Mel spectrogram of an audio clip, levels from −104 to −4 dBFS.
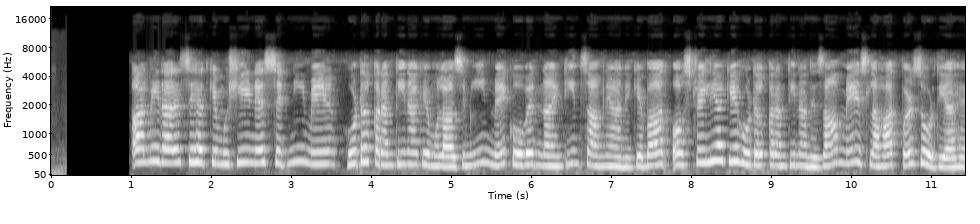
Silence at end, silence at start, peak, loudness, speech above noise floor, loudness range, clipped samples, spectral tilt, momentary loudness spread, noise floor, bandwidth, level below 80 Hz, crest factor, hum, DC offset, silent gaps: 0 s; 0 s; -2 dBFS; -16 LUFS; over 74 dB; 1 LU; under 0.1%; -2.5 dB/octave; 5 LU; under -90 dBFS; 7.8 kHz; -52 dBFS; 14 dB; none; under 0.1%; 0.18-0.97 s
